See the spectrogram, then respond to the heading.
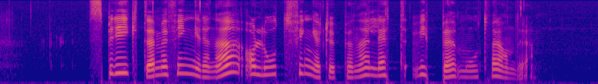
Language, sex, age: Norwegian, female, 37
